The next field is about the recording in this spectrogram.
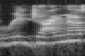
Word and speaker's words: Regina: I was raised in Regina, Saskatchewan. And yes, I said the name right.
